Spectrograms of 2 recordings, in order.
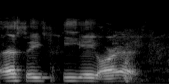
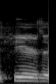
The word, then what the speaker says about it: Shears: So my last name is spelled Shears. – Mm-hmm. – But you can pronounce the Shears as in scissors, sharing some information.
